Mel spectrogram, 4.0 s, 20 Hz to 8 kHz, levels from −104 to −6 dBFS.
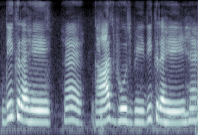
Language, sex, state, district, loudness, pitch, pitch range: Hindi, female, Chhattisgarh, Raipur, -16 LUFS, 230 Hz, 215-245 Hz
